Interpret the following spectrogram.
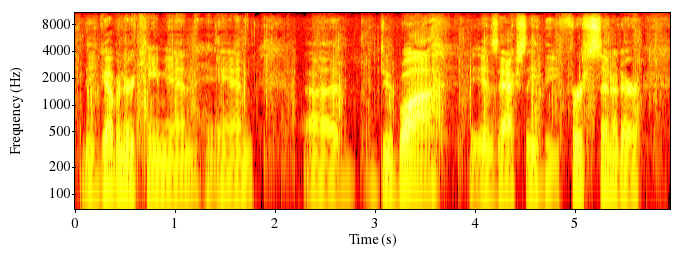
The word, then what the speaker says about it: Dubois: So that's how it got It is a French name, but it is pronounced Dubois and that was out of retaliation for the governor selecting the name over Tibow.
